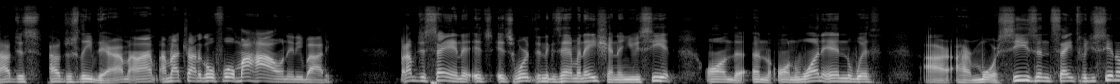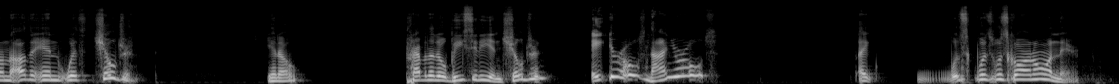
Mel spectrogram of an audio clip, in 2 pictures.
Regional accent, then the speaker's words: Louisiana, United States; Phil Robertson, the founder of Duck Dynasty from my home state in Louisiana, passed away in May of 2025 at 79 years old.

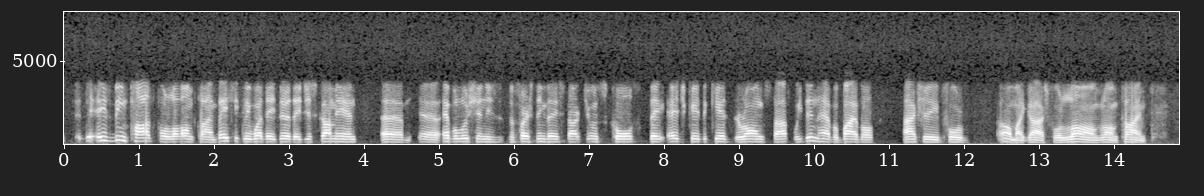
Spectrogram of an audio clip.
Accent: Romania; English is a second language; now in Arkansas, United States; I grew up in Romania.

